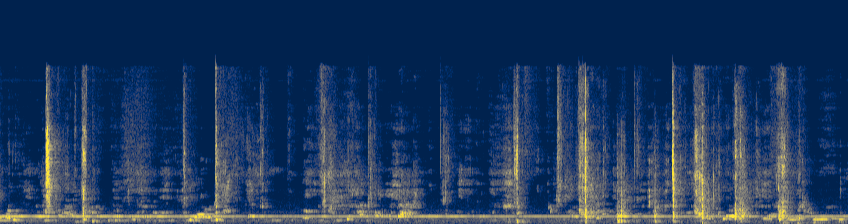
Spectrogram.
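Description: Close-up mouth sounds of a man chewing spicy fried chicken liver: many short, irregular wet clicks and smacks.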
